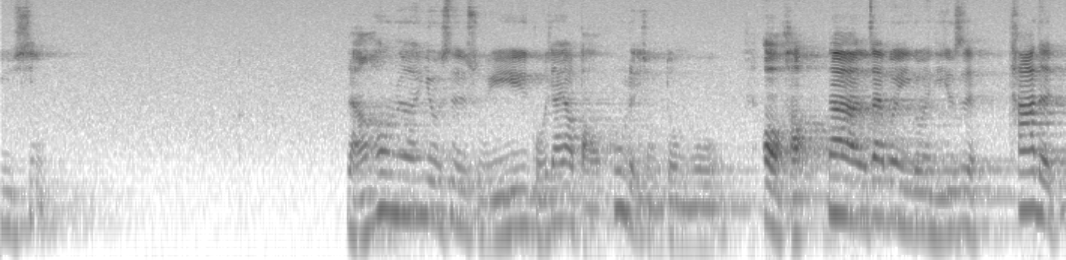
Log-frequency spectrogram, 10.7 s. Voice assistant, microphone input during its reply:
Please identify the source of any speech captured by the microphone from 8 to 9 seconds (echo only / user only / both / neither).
echo only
